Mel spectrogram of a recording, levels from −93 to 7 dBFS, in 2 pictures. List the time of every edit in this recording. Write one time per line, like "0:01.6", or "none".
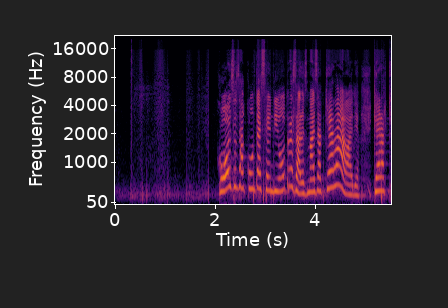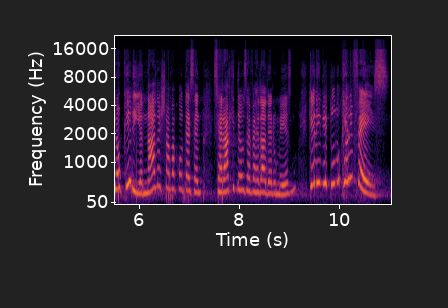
0:01.9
